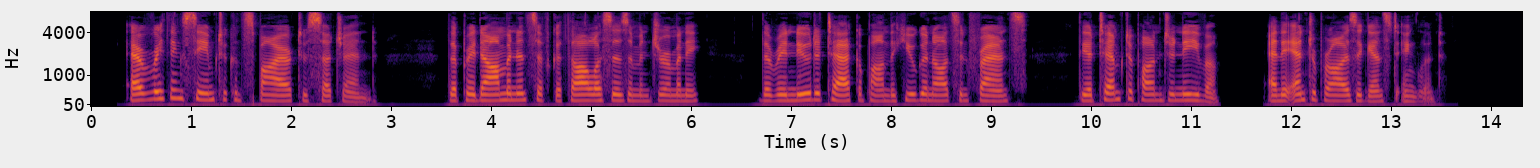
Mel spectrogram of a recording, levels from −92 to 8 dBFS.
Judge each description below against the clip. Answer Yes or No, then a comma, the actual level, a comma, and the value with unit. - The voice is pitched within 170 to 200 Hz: Yes, medium, 185 Hz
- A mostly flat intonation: Yes, narrow, 2.0 semitones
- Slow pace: Yes, slow, 125 wpm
